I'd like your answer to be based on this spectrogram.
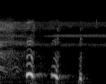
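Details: Three short, soft coughs in quick succession, each fading in loudness, during back massage given to ease coughing; cough.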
